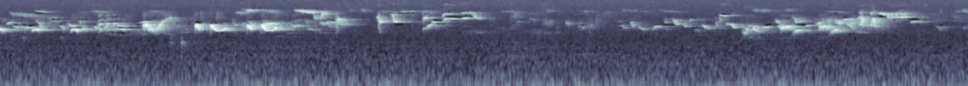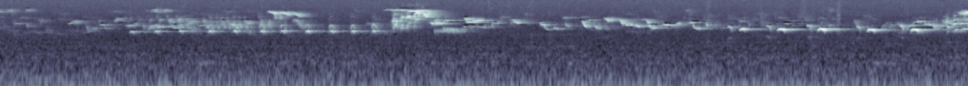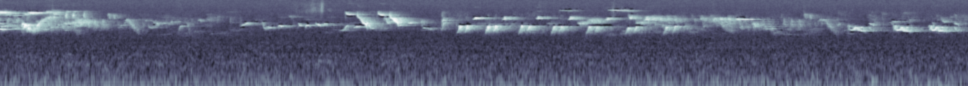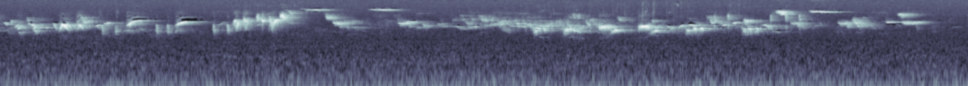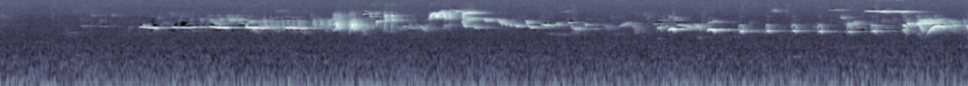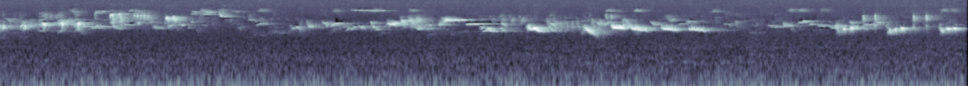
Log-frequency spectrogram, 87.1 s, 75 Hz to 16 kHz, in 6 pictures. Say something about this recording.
140809 FrybgWb Forest Evening R
Evening in the forest above the German town of Freyburg on Unstrut, located in the valley between a vineyard and Neuenburg Castle.
Natural sounds abound: birds singing, insects, wind in trees and creaking branches, with a very nice "forresty" reverb.
The recorder is located at the bottom of the valley, facing towards the town, which, however, is no longer audible this deep in the forest.
These are the REAR channels of a 4ch surround recording.
Recording conducted with a Zoom H2, mic's set to 120° dispersion.
4ch, ambiance, ambience, ambient, atmosphere, birds, field-recording, forest, rural, summer, surround, Unstrut, vineyard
